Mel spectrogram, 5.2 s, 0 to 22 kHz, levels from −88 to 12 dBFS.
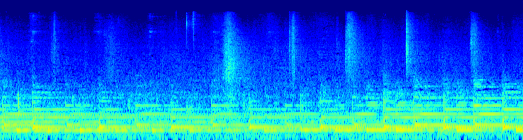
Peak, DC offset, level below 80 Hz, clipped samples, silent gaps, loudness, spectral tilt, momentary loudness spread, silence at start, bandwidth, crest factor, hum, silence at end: -14 dBFS; under 0.1%; -54 dBFS; under 0.1%; none; -31 LUFS; -6 dB/octave; 5 LU; 0 s; 16.5 kHz; 16 dB; none; 0 s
